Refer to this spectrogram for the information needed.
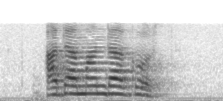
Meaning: diamond cutter, diamond maker
- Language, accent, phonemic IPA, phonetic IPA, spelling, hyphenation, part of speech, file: Armenian, Eastern Armenian, /ɑdɑmɑndɑˈɡoɾt͡s/, [ɑdɑmɑndɑɡóɾt͡s], ադամանդագործ, ա‧դա‧ման‧դա‧գործ, noun, Hy-ադամանդագործ.ogg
